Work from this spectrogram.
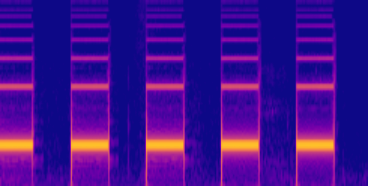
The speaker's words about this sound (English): I reckon they should bring back the news pips, actually, to be honest.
